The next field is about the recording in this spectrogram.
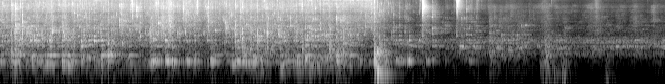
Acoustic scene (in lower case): restroom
